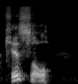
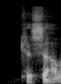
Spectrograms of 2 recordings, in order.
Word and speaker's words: Cassell: I know it's not Kissel. That's his secret agent name. Cassell? Help me out here. – Cassell. – That's what I thought.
